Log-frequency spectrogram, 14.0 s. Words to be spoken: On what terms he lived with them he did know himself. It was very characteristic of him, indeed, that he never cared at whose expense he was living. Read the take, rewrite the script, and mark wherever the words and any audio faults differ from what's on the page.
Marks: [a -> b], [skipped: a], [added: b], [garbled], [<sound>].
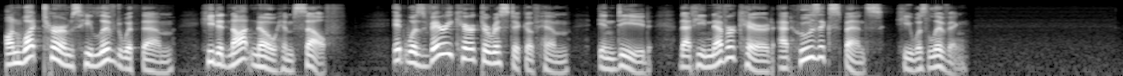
On what terms he lived with them he did [added: not] know himself. It was very characteristic of him, indeed, that he never cared at whose expense he was living.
